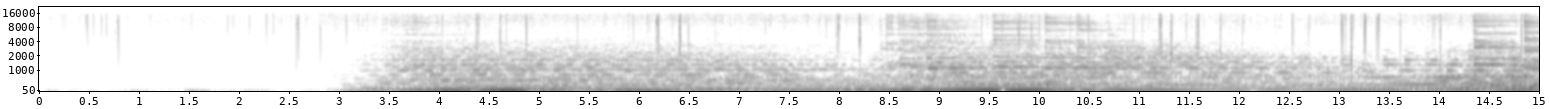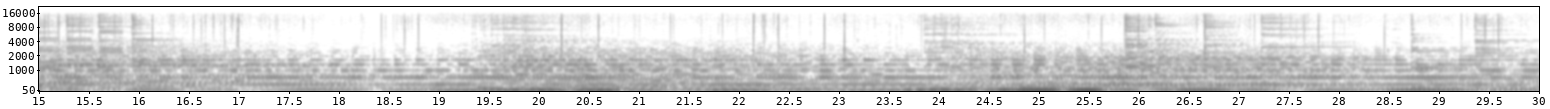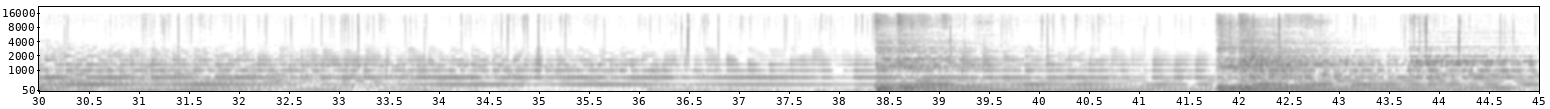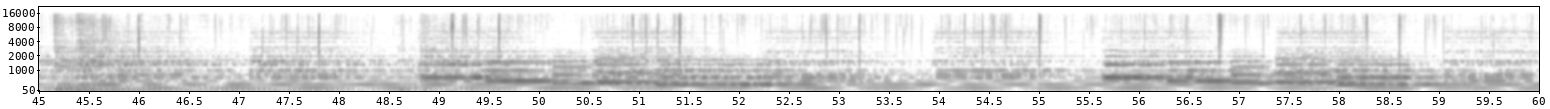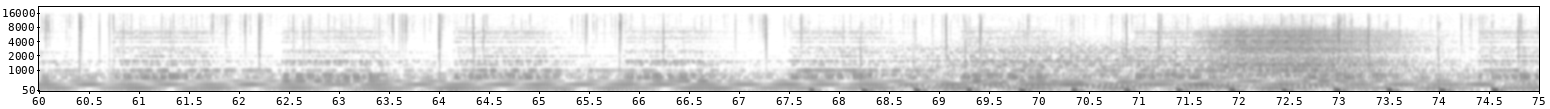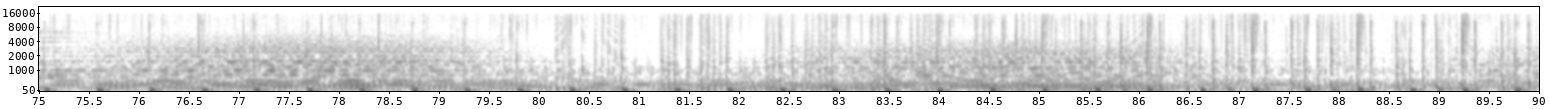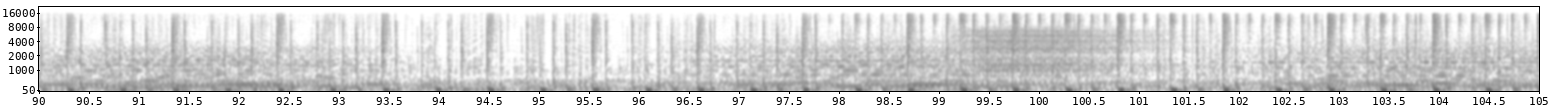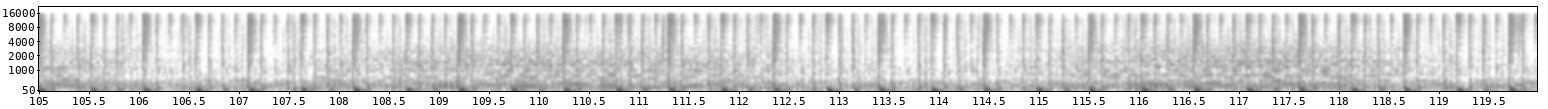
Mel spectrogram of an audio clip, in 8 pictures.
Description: All vinyl for about an hour.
